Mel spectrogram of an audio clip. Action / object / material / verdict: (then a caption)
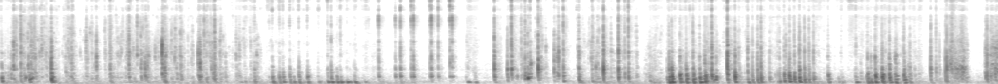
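tap / clear plastic bottle partly filled with liquid / plastic / none. Long dark-painted nails rapidly tap and scratch the sides of a clear plastic Dickinson's witch hazel bottle with a white cap, hollow and partly filled with liquid, held in hand in front of a mannequin face. Dozens of quick, dry clicks and hollow taps come in uneven bursts, with a soft low body under the scratchy patter. The taps stop fast with almost no ring.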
